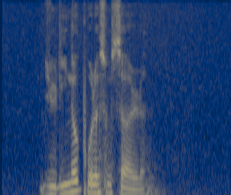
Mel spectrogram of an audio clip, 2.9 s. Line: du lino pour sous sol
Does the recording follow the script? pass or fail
fail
